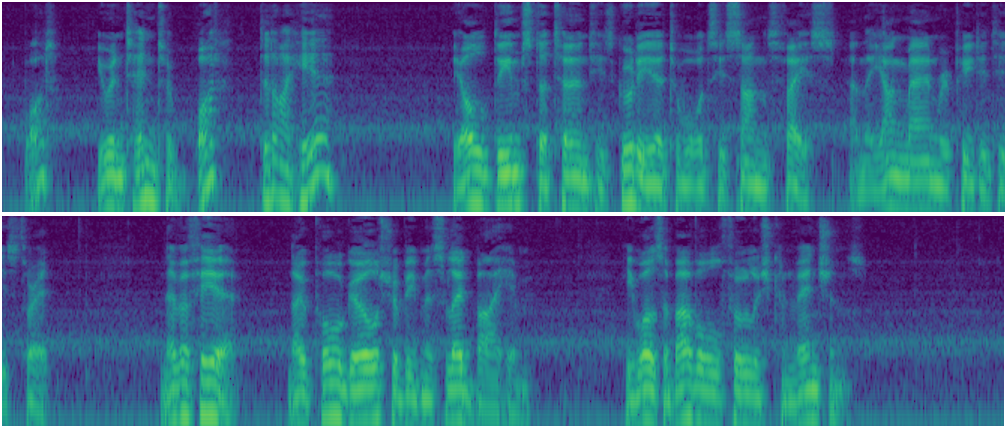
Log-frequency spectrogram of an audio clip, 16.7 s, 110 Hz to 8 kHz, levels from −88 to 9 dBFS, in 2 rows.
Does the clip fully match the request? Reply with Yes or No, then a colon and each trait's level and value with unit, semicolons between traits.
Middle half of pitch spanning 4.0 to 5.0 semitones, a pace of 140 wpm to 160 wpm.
No: average, 3.6 semitones; average, 155 wpm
